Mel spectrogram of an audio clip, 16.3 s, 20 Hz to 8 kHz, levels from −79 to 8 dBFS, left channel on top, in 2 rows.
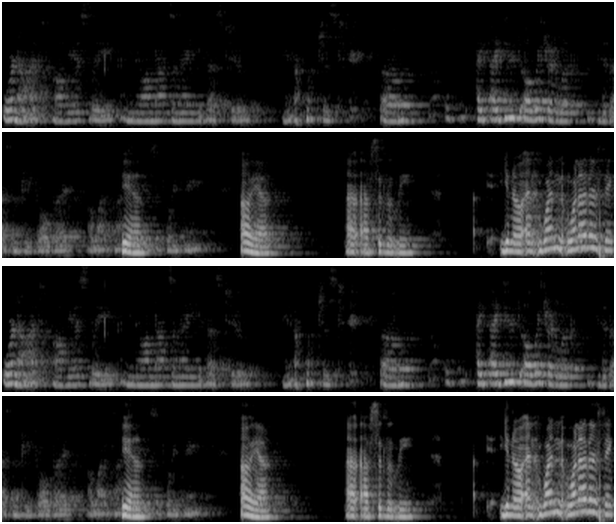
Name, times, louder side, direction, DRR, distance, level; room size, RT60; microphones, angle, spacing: voice 1, 0.0-3.3 3.7-4.8 5.0-10.8 12.7-13.1, right 1 dB, 25° right, -1 dB, 3.0 m, -36 dB
voice 2, 9.8-10.1 11.3-11.8 12.7-13.6 14.6-16.3, right 2 dB, 65° right, 10 dB, 1.4 m, -23 dB
29.5 x 23.0 x 5.9 m, 0.88 s
head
